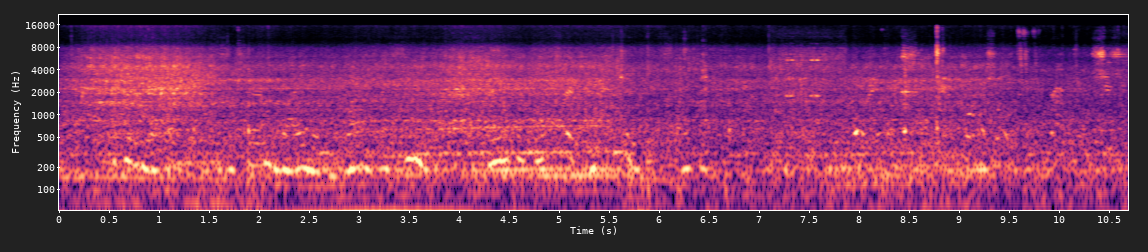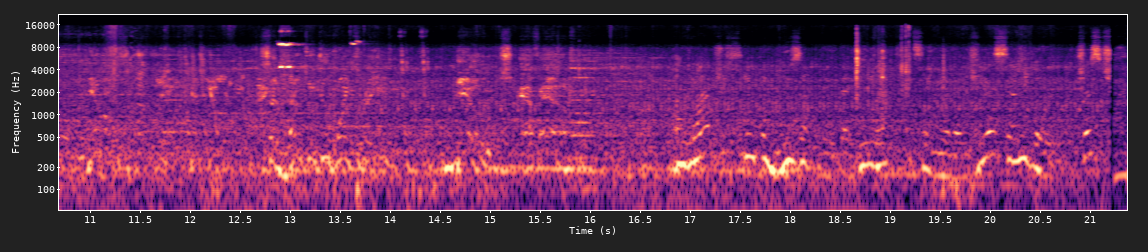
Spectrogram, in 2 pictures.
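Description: People talking over the steady low hum of a van's engine running, heard from inside the cab; a deep rumble under it dies away about five seconds in.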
